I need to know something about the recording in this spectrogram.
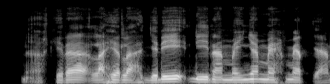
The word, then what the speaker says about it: Mehmed: Jadi dinamainya Mehmed ya. Mehmed itu ya seperti pelafalan Muhammad dalam bahasa Turki ya.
